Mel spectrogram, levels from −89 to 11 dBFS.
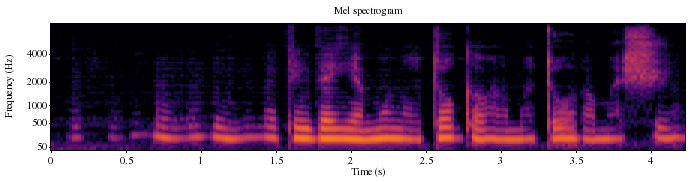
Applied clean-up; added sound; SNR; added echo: neural mask model DeepFilterNet 3.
